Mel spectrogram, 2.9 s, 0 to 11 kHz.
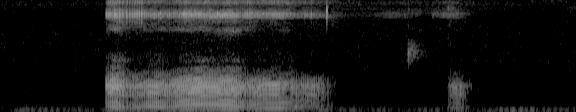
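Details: Chiroru, a female Maltese-Shih Tzu cross born 22 July 2017 (Maltese father, Shih Tzu mother), snoring indoors on 24 December 2024: one long, wavering, harmonic snore of about a second, then a softer short snort.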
